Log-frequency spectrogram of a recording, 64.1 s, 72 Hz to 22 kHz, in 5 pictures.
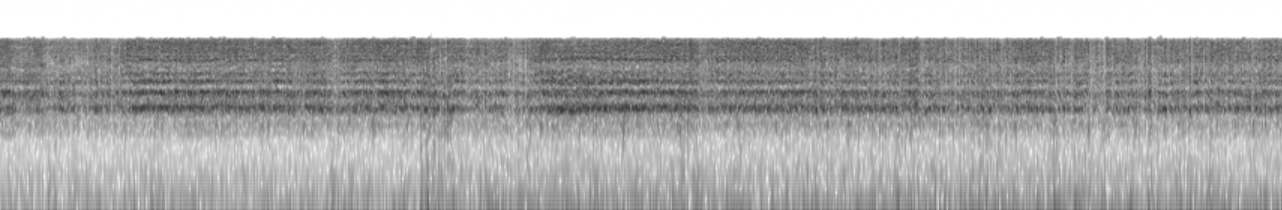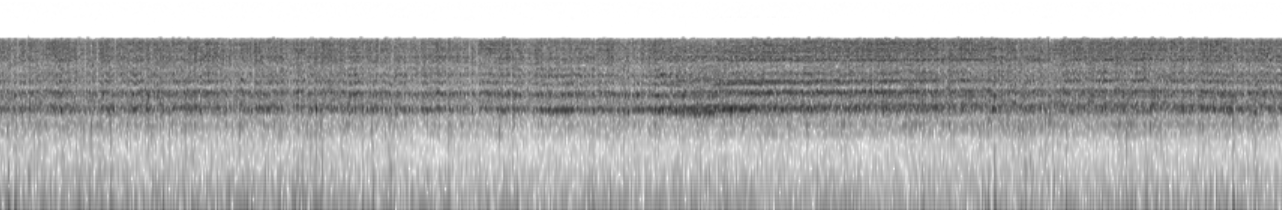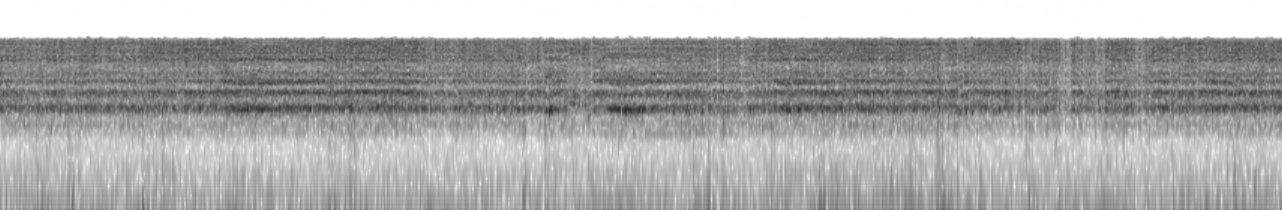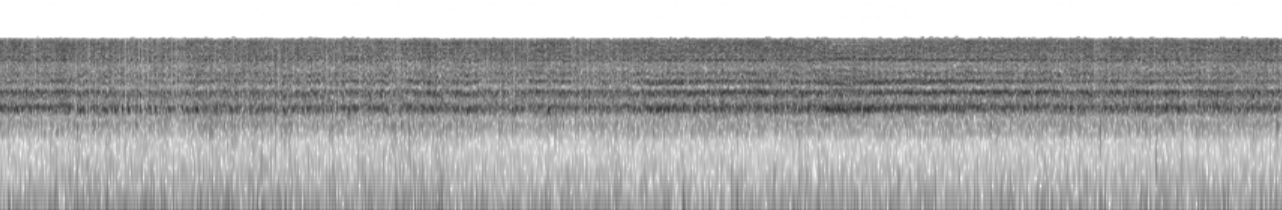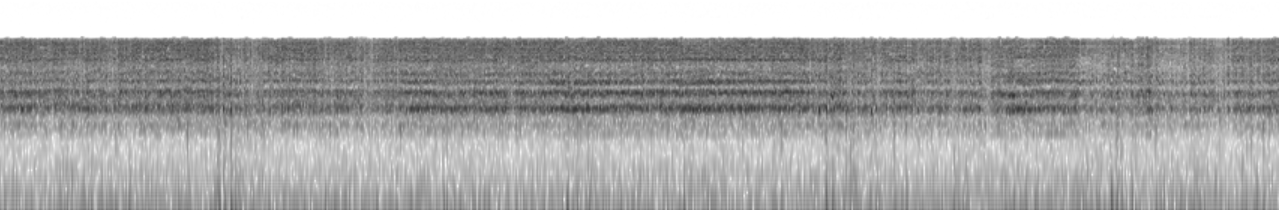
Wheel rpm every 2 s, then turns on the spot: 160, 160, 160, 160, 160, 160, 160, 160, 150, 150, 150, 160, 160, 160, 160, 160, 160, 160, 160, 160, 160, 160, 160, 160, 160, 160, 160, 160, 150, 160, 160, 160.
none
